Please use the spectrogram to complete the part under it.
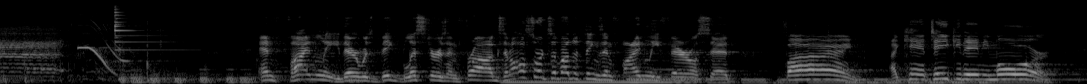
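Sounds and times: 
livestock bleating: 0.0 - 0.8
speech: 2.6 - 10.6.

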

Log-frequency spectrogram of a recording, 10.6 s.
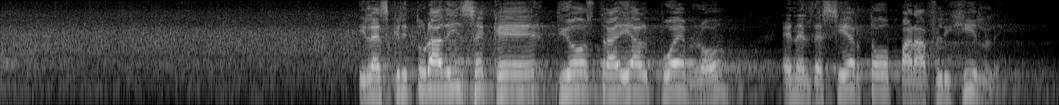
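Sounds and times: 
audience applause: 0.0 - 4.1
speech: 3.6 - 10.1.

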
